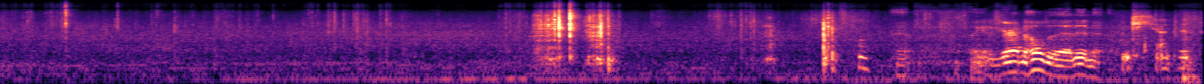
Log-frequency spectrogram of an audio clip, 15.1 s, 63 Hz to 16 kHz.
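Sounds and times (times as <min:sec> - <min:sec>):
loud crinkling: 0:00.0 - 0:05.2
plant pot rustling and scraping: 0:00.0 - 0:05.2, 0:06.2 - 0:10.9.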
